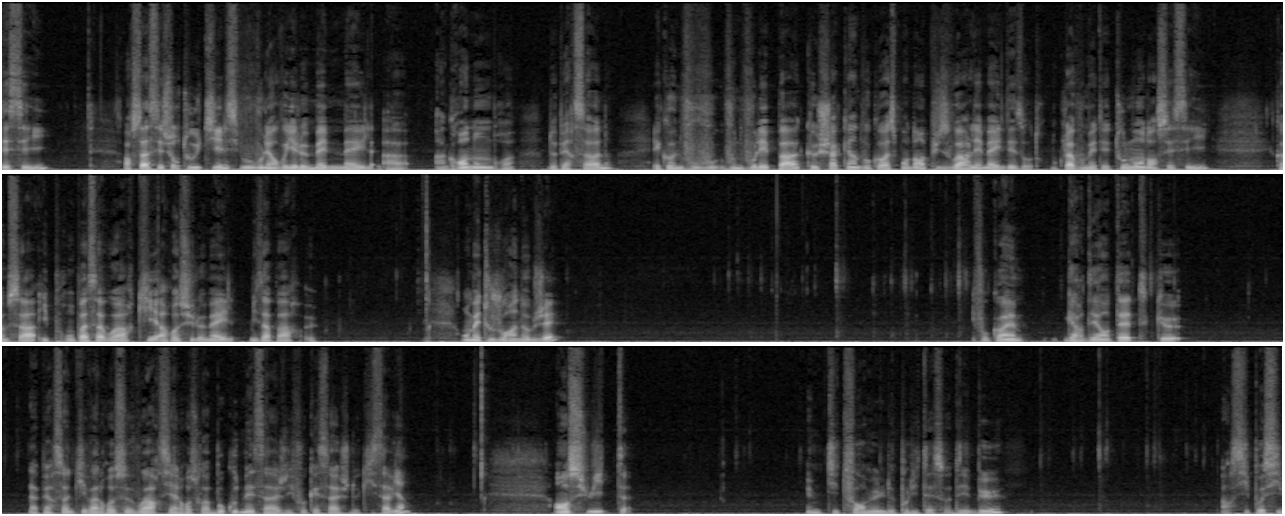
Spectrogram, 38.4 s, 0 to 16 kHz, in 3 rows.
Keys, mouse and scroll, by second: 0.7 click, 18.3 click, 19.7-27.2 typing, 29.9 click, 32.9-38.4 typing.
